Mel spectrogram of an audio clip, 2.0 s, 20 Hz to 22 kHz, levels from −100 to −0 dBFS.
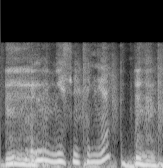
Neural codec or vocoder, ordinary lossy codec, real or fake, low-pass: codec, 16 kHz, 2 kbps, FreqCodec, larger model; none; fake; none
